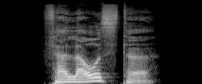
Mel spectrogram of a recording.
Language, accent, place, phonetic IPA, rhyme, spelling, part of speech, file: German, Germany, Berlin, [fɛɐ̯ˈlaʊ̯stə], -aʊ̯stə, verlauste, adjective / verb, De-verlauste.ogg
- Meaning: inflection of verlaust: 1. strong/mixed nominative/accusative feminine singular 2. strong nominative/accusative plural 3. weak nominative all-gender singular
